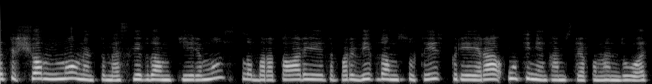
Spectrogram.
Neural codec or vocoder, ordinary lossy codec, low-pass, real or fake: codec, 16 kHz in and 24 kHz out, 1 kbps, XY-Tokenizer; AAC, 32 kbps; 7.2 kHz; fake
